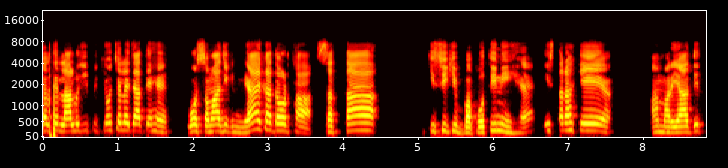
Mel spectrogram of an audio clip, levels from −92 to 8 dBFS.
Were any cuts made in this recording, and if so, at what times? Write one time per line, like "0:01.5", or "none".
0:03.6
